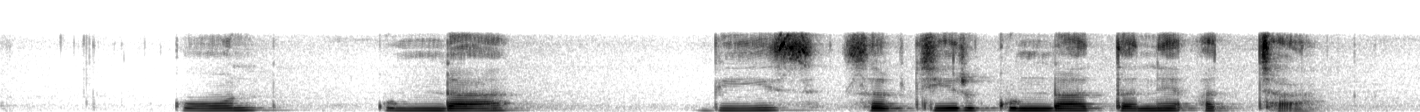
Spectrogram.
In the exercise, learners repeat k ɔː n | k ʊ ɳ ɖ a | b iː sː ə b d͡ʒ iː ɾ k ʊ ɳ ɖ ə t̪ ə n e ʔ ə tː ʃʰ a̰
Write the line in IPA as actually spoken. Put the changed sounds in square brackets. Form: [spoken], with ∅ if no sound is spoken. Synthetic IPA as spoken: k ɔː n | k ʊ ɳ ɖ a | b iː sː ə b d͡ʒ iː ɾ k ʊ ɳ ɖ [a] t̪ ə n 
